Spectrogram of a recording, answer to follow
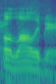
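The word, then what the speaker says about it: Olallieberry: I keep forgetting how to pronounce it, but the Olanderberry, I forgot. But anyways, that's Olaliberry. Olaliberry, that's right, Olaliberry ice cream.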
